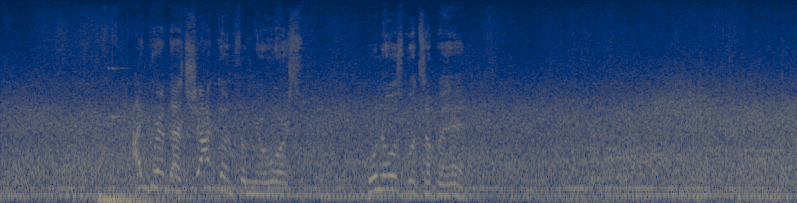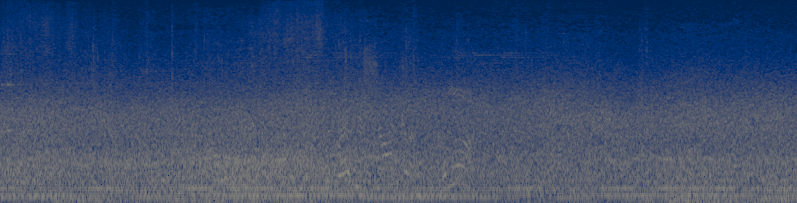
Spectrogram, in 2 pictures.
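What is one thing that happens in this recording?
A man's boots trudge through deep snow.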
